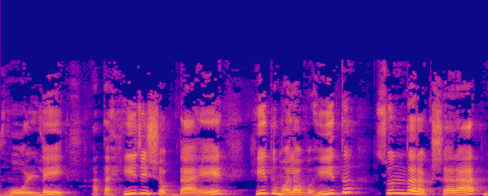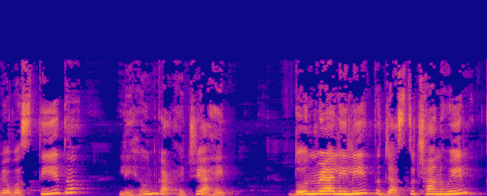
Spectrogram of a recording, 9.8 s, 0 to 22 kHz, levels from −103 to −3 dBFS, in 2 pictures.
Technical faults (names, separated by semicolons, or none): dropped samples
